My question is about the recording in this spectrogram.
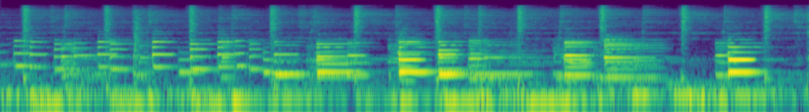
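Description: Live jazz quartet playing: guitar and piano over a walking double-bass line, with the drummer's cymbal keeping a steady beat.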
